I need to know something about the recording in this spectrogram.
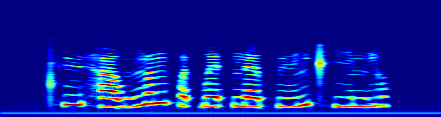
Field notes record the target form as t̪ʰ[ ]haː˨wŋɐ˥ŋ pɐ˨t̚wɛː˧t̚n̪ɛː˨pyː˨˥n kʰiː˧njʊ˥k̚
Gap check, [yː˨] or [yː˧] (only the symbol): yː˧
